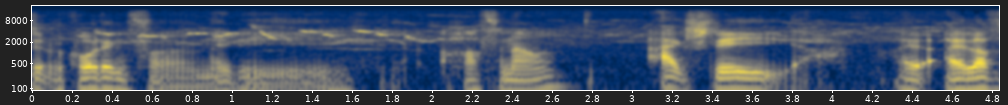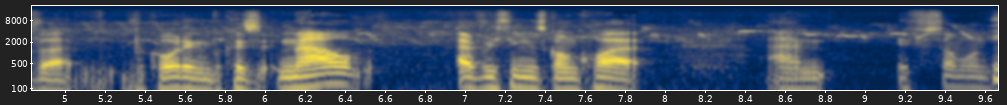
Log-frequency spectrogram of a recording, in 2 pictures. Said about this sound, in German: um Ostern herum haben ihn die Vögel jeden Morgen gegen 4.30 Uhr, 5 Uhr geweckt. Und one morning in particular, it was das klang wie im Regenwald. Und an einem Morgen hat er sein Fenster aufgemacht und die Vogelstimmen aufgenommen.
